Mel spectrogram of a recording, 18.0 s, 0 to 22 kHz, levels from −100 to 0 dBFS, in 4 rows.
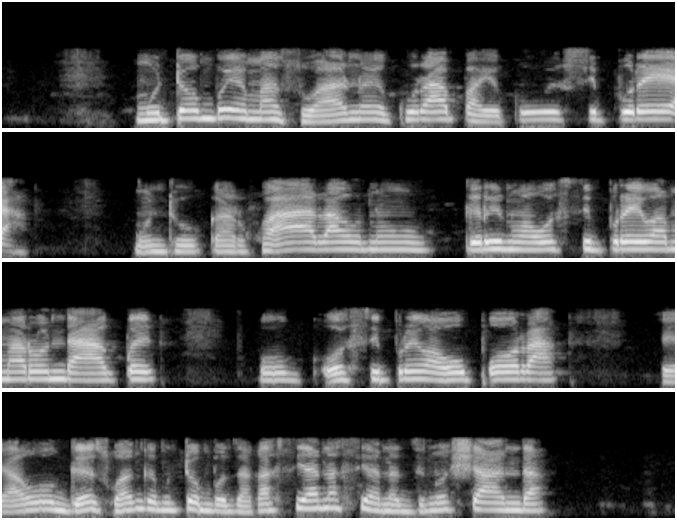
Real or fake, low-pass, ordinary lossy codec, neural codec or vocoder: fake; 5.4 kHz; Opus, 64 kbps; vocoder, 44.1 kHz, 128 mel bands every 256 samples, BigVGAN v2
